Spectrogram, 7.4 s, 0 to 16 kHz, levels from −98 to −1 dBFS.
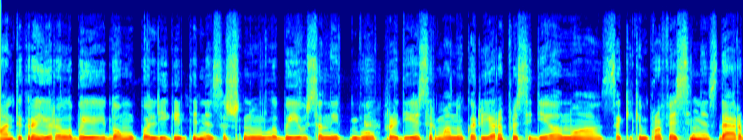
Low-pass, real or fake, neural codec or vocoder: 14.4 kHz; real; none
